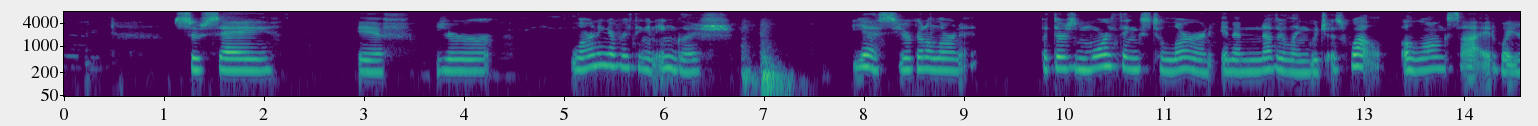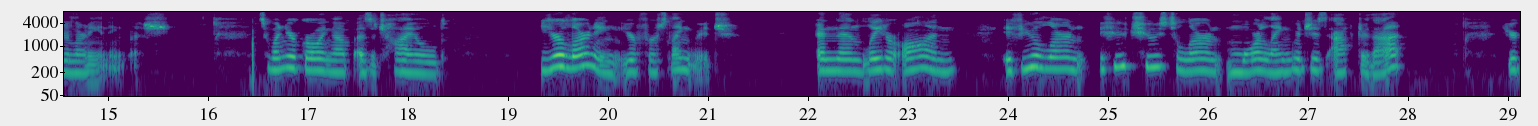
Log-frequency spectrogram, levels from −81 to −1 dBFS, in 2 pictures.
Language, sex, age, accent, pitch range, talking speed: English, female, 10-29, American, 220-265 Hz, 125 wpm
